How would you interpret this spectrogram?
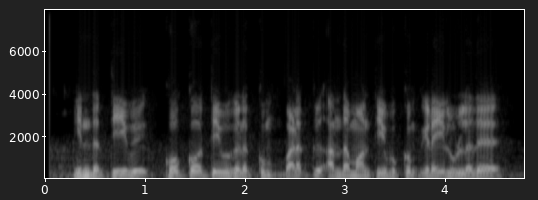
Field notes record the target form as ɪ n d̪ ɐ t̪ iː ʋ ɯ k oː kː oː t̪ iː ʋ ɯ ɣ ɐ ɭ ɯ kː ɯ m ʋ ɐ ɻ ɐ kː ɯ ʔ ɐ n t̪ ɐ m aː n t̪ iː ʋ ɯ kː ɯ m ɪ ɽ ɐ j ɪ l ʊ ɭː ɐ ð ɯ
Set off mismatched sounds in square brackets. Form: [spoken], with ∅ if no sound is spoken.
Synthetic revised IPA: ɪ n d̪ ɐ t̪ iː ʋ ɯ k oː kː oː t̪ iː ʋ ɯ ɣ ɐ ɭ ɯ kː ɯ m ʋ ɐ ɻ ɐ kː ɯ ʔ ɐ n [d̪] ɐ m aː n t̪ iː ʋ ɯ kː ɯ m ɪ ɽ ɐ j ɪ l ʊ ɭː ɐ ð ɯ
